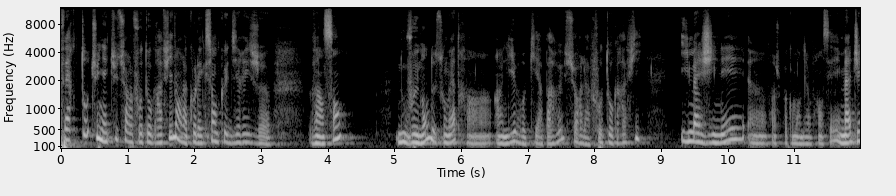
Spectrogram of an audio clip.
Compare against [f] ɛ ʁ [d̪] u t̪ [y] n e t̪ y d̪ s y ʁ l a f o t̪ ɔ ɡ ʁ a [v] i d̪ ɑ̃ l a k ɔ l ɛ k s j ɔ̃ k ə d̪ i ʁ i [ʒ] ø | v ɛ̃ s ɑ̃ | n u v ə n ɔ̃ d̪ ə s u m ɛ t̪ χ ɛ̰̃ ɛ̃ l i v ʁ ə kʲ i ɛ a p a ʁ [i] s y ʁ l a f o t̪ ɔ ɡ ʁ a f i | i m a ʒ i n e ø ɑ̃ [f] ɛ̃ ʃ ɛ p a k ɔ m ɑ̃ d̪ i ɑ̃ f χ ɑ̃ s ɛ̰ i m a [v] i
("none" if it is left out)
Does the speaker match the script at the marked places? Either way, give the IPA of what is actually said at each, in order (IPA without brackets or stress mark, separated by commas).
f, t̪, y, f, ʒ, y, f, ʒ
